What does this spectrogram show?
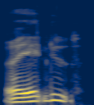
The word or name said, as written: REALLYD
